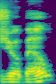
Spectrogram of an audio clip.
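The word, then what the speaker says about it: Goebel: Göbel, or sometimes pronounced Jobel.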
